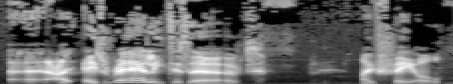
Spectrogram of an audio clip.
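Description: Guy hosting a film chat podcast, really bright sharp voice, dry close sound, kinda hesitant and self-deprecating. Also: medium pitch, huge pitch swings, unhurried, husky, dry recording. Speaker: podcast host. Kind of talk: casual film discussion.

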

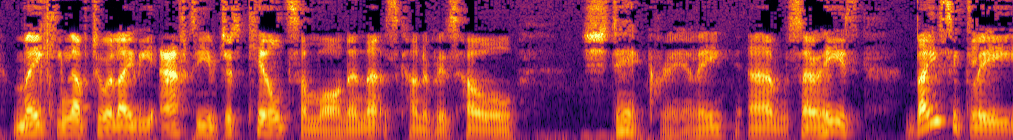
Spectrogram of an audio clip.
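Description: A man hosting a casual film discussion, talking in a hesitant, jokey way with wry understatement. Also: lowish voice. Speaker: film podcast host.

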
